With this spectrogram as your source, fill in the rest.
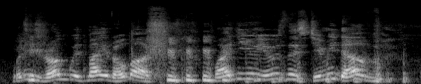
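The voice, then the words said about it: Bad accent, Johnny Five impression. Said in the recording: “Johnny Five in the background. ... Speaking of bad accents.”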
